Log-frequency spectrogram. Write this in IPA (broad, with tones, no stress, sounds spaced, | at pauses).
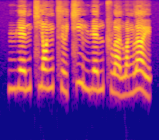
m ɥ ɛ˧˥ n t͡ɕ j ɑ˧˥ ŋ t͡s ɹ̩˨˩ t͡ɕ i˥˩ m ɥ ɛ˧˥ n ʈ͡ʂ w ä˨˩ l w ɑ˦ ŋ l a˥˩ ɪ̯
